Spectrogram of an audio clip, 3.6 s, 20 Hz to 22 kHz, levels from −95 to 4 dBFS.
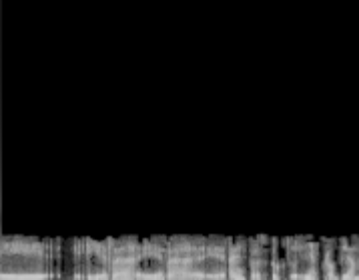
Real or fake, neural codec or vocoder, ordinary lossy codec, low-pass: fake; vocoder, 44.1 kHz, 128 mel bands every 512 samples, BigVGAN v2; MP3, 16 kbps; 3.6 kHz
